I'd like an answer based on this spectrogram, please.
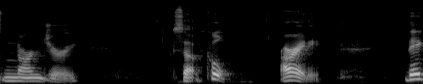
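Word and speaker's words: Ngarrindjeri: so the narn jury it is spelled n-g-a-r-r-i-n-d-j-e-r-i and I I did do how to pronounce and it said it was narn jury so cool alrighty they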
